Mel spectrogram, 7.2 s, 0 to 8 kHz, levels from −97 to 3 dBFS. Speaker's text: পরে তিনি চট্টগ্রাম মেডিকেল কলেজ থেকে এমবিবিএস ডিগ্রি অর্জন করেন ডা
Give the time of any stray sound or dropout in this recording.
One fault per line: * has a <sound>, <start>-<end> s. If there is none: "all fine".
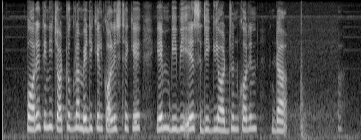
* has a thud, 6.0-6.6 s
